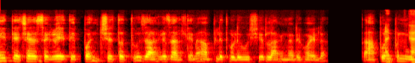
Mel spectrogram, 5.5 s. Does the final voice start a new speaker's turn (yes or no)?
yes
